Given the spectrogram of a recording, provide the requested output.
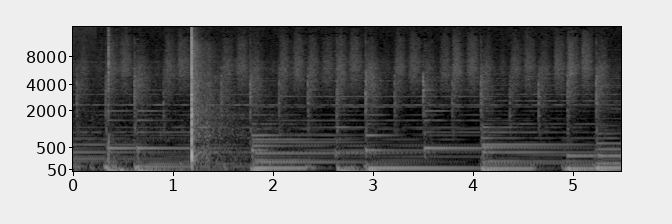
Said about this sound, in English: The New Year's Fairy looks like a firework, and she vanishes with a popping sound and a little puff of smoke.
